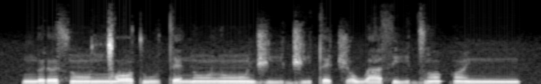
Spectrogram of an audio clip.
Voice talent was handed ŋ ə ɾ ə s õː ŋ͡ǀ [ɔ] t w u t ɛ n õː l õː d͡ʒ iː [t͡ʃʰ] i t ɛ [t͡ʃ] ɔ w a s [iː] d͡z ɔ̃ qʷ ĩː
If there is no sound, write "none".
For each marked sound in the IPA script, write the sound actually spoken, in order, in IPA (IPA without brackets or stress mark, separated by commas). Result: ɔ, d͡ʒ, t͡ʃ, iː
